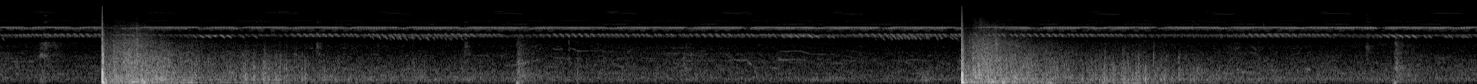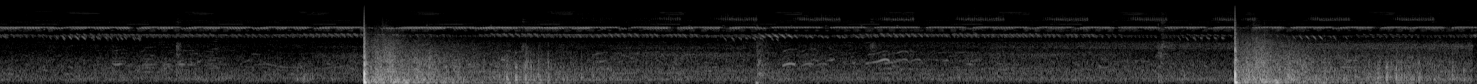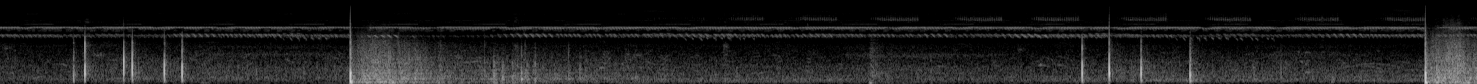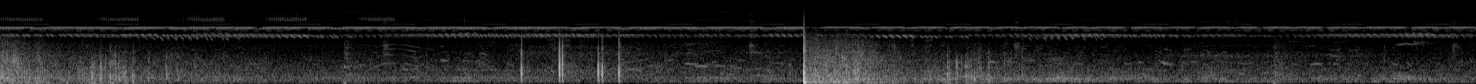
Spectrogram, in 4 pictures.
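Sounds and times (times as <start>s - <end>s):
firework booms with echoing rumbles: 0.9s - 6.2s, 9.4s - 42.8s, 43.4s - 55.8s
firework crackling: 1.0s - 5.6s, 9.6s - 14.5s, 18.3s - 29.6s, 30.2s - 36.5s, 43.7s - 48.3s, 49.4s - 51.2s, 51.8s - 55.4s.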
